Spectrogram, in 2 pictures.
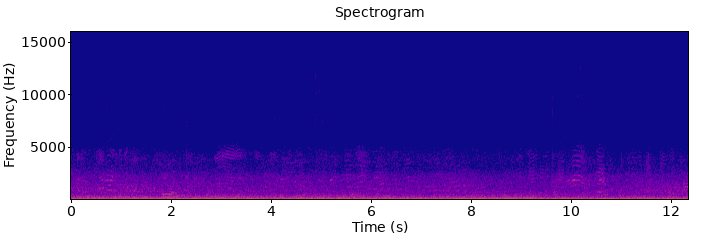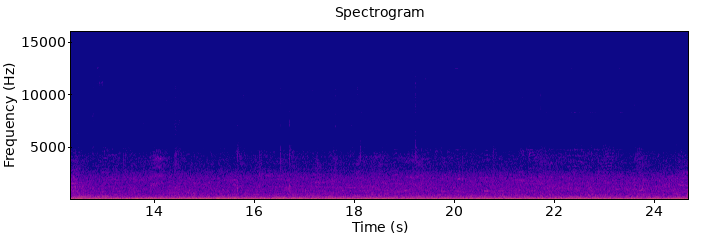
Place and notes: {
  "title": "MingShui Park, Taipei City - Sitting in the park",
  "date": "2014-02-16 17:52:00",
  "description": "Sitting in the park, Traffic Sound, Community-based park, Kids game sounds, Birds singing, Environmental noise generated by distant airport, Binaural recordings, Zoom H4n+ Soundman OKM II",
  "latitude": "25.08",
  "longitude": "121.55",
  "timezone": "Asia/Taipei"
}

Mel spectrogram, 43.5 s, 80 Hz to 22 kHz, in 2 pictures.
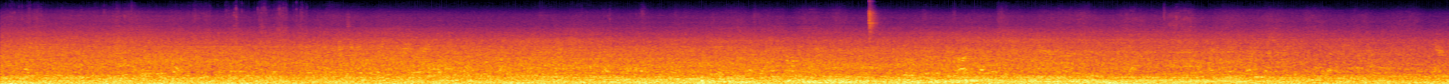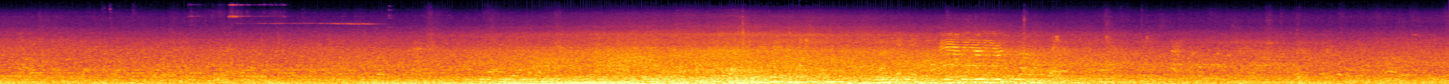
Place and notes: {
  "title": "臺南公園, 台南市東區 - in the Park",
  "date": "2017-02-18 16:15:00",
  "description": "in the Park, Traffic sound, birds, The old man\nZoom H2n MS+XY",
  "latitude": "23.00",
  "longitude": "120.21",
  "altitude": "21",
  "timezone": "Asia/Taipei"
}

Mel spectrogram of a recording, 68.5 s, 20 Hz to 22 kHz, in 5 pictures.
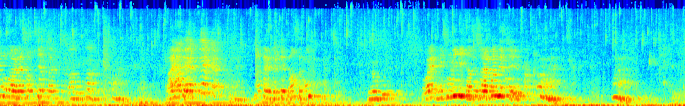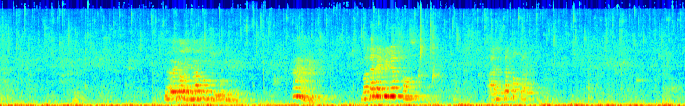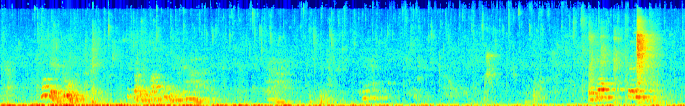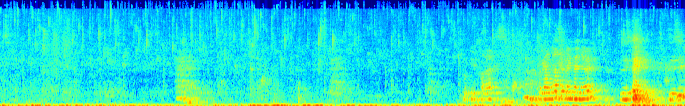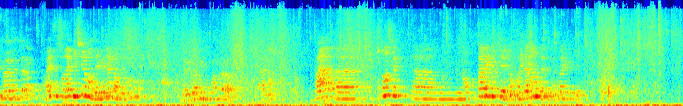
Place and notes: {
  "title": "Rimogne, France - Climbing a shaft",
  "date": "2018-02-11 10:55:00",
  "description": "Into the underground slate quarry, a friend is climbing a very inclined shaft. It's difficult to walk as everything is very sliding.",
  "latitude": "49.84",
  "longitude": "4.54",
  "altitude": "244",
  "timezone": "Europe/Paris"
}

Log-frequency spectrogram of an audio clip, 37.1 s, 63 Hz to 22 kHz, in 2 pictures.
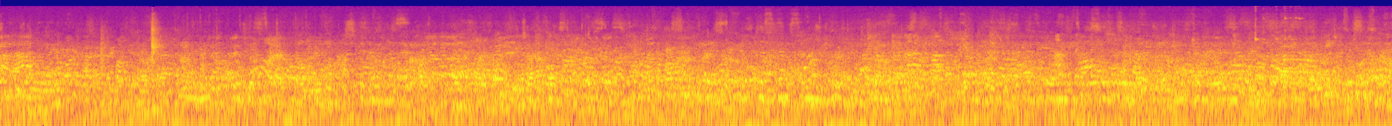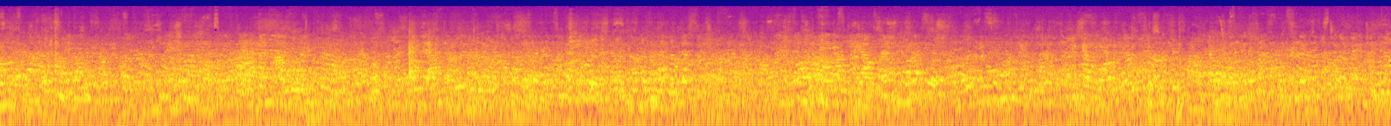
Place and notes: {
  "title": "Brasília, DF, Brasil - 6º Encontro Arteduca",
  "date": "2012-07-26 09:00:00",
  "description": "Encontro acadêmico do Arteduca/UnB",
  "latitude": "-15.81",
  "longitude": "-47.90",
  "altitude": "1112",
  "timezone": "America/Sao_Paulo"
}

